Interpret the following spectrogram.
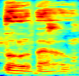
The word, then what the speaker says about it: Bourbeau: Fine, Monsieur de Bourbeau. The emphasis falls on the last syllable.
